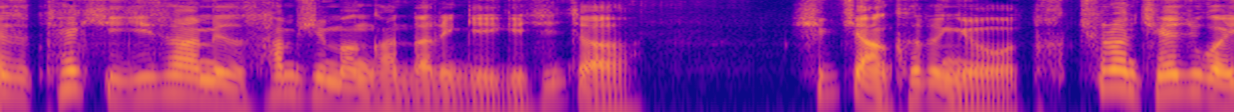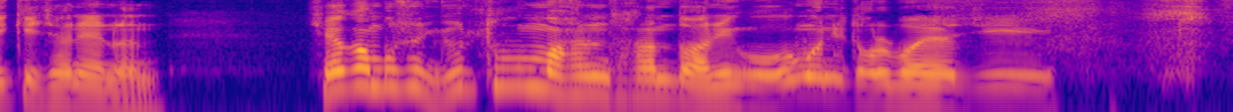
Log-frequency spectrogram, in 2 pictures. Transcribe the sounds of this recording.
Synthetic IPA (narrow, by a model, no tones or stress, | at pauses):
esʰʌtʰe̞k̚ɕ͈iɡis̬ʰaɾamesʰʌsʰamɕ̬ʰimankandanɯnɡe̞iɡet͡ɕint͡ɕ͈a̰ | ɕʰip̚t͡ɕ͈ia̰nkʰɯdɯŋjo̰tʰɯ̥k̚t͡ɕʰɯɾant͡ɕed͡ʑuɡaik͈it͡ɕʌne̞nɯn | t͡ɕe̞ɡamus̬ʰɯnjutʰubumanɦanɯnsʰaɾamdoaɲiɡoɯmoɲitoɭbajad͡ʑi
